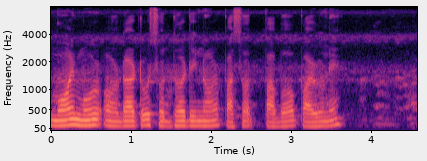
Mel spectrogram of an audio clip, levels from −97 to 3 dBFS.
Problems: constant background noise, background conversations at intervals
